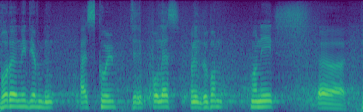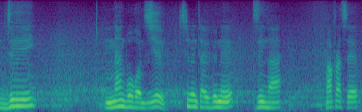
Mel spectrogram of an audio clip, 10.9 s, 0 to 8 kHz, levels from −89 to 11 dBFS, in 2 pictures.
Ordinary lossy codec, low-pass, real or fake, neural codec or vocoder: none; none; fake; codec, 16 kHz, 0.5 kbps, X-Codec, HuBERT features, trained on balanced general audio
